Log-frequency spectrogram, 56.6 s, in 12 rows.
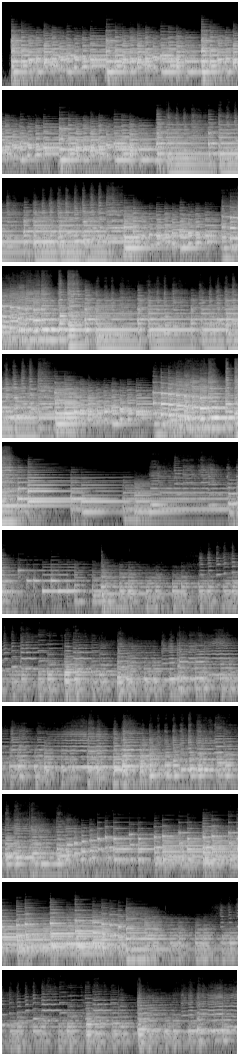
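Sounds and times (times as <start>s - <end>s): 
piano trio: 0.0s - 56.6s.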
